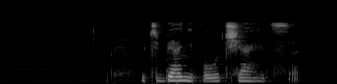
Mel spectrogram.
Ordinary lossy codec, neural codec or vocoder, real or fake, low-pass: none; none; real; 7.2 kHz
